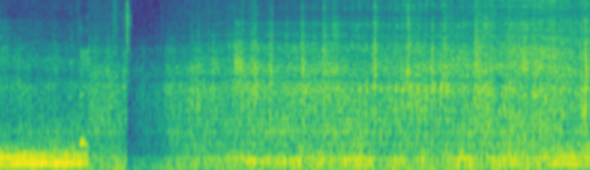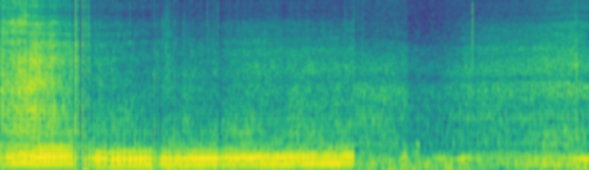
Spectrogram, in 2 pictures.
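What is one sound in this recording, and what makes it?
A rally car engine roars loudly and revs as the car speeds past close by.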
